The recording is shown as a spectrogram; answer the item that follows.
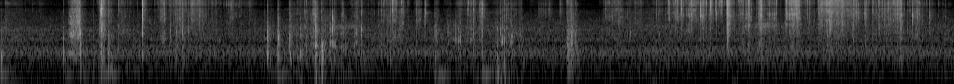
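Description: Foil trading-card pack wrapper crinkling and tearing as a pack is opened by hand, with scattered small clicks and taps from the cards and cardboard being handled.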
